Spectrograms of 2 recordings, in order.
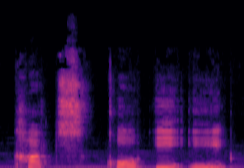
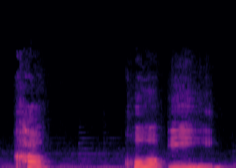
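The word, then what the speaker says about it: かっこいい: Whenever you see a small tsu, we skip that sound. You don't pronounce it.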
